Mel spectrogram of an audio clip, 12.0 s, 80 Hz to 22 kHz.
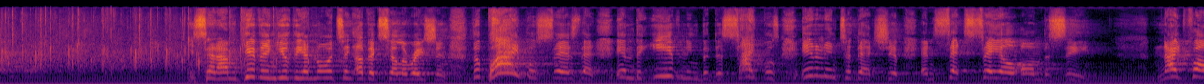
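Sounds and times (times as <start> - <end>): congregation clapping: 0.0 - 3.3.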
